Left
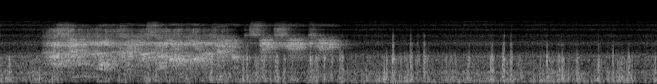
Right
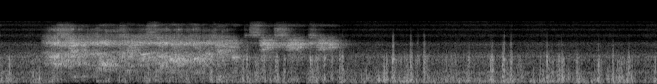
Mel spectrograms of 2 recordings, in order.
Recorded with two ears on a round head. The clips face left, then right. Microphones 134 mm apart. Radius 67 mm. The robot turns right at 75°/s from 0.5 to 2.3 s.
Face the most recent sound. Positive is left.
turn(degrees=-10)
